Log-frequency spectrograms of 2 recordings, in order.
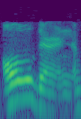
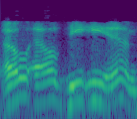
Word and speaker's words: olden: Well, you're talking about mispronouncing words, and about 10 times a day, Anthony says Oldern with an R in there, and I could be wrong, but I think it's Olden, just in the olden days.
